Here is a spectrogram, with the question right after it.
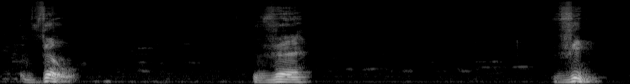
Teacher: Then we have the voice dental fricative.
